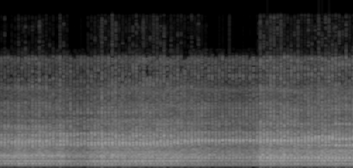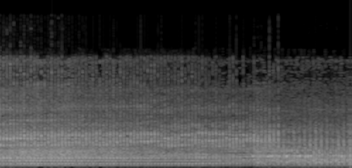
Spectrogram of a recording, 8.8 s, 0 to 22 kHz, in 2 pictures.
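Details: 2005 BMW 320d E90 diesel at idle: a steady, rattly engine knock repeating about four times a second, with vibration.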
